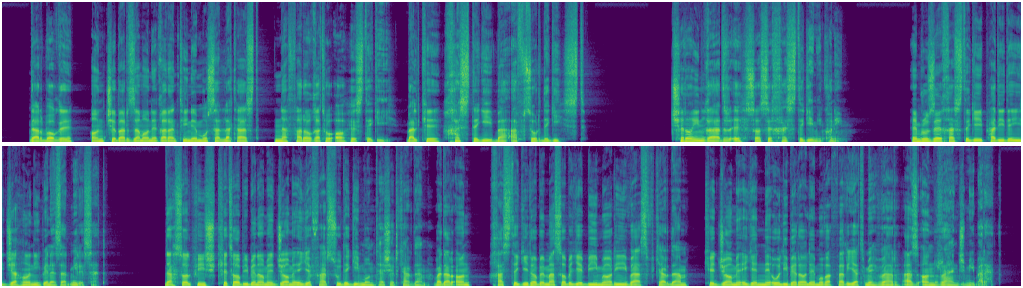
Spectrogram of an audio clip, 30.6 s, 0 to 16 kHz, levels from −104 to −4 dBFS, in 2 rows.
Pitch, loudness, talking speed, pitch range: 95 Hz, -19 LUFS, 120 wpm, 85-105 Hz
